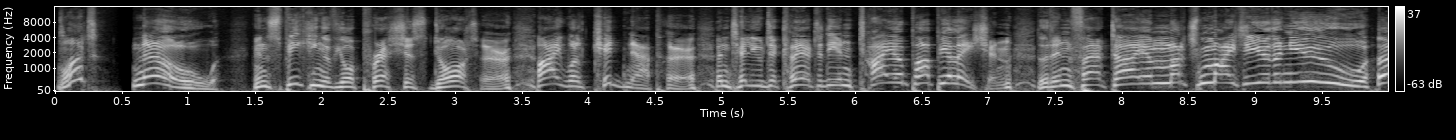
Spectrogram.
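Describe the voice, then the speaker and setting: A man puts on a cartoonish character voice pitched extremely high. He speaks at a moderate pace. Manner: theatrical, blustering.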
